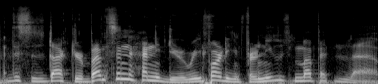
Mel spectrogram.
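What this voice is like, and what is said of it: Muppet character voice. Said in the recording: “I got a Muppet. I can do some Muppets. ... That's pretty good.”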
